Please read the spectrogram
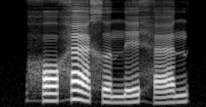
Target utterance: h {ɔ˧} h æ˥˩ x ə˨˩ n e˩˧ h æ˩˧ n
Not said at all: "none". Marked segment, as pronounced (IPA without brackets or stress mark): ɔ˧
